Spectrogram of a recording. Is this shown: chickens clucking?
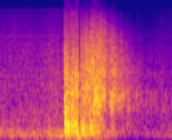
no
